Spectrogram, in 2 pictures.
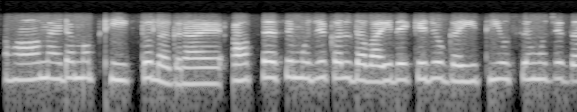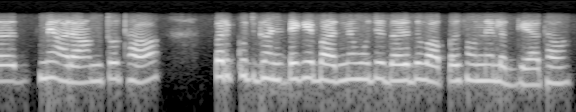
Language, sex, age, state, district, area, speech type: Hindi, female, 45-60, Rajasthan, Jaipur, urban, conversation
